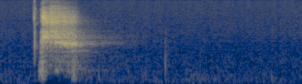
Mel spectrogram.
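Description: A man's sharp, forceful exhale as he presses a barbell overhead, one rep of a light warm-up set of standing overhead presses. One short hissing breath about a quarter of a second in.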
